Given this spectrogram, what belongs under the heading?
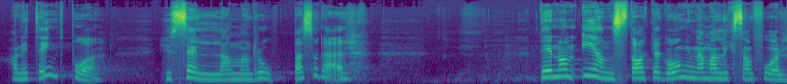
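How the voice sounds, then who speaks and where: A woman's voice: on the high side, big-room sound. A woman preacher giving a sermon, retelling a story in a vivid, conversational way.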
